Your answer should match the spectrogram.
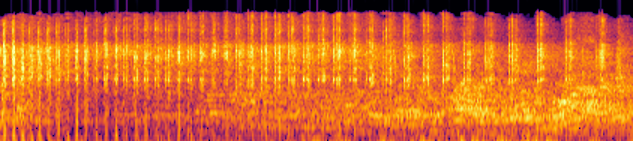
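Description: Spinning prize wheel ticking as its pointer flicks over the pegs, a rapid run of clicks that slows steadily as the wheel winds down.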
